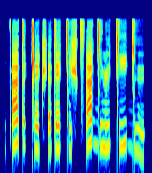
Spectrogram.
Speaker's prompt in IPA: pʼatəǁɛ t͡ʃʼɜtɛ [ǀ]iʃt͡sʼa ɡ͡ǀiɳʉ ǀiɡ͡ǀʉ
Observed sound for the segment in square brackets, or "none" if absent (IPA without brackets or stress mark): ǀ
